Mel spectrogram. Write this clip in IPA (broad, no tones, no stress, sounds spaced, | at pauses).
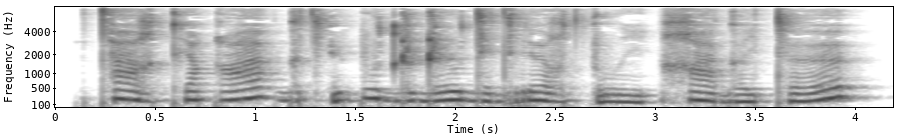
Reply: t̪ʰ a ʁ kʰ ɪ q a | ɡ ə t͡sʼ y p u d ɖ u ɖ ø u̯ d e d r ø ʁ t͡sʼ u i̯ | χ a ɡ œ i̯ tʰ œ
